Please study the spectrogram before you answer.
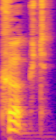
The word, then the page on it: cooked: American English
